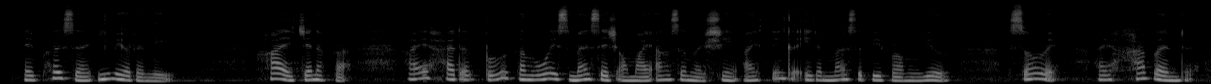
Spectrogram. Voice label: a broken voice message; humor

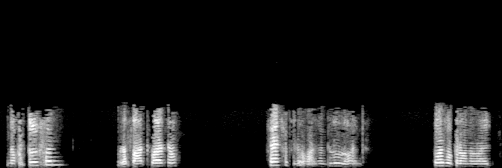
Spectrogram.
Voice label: metro announcement

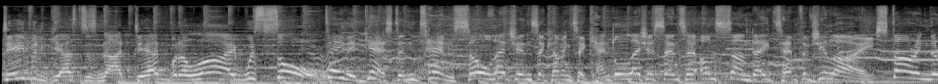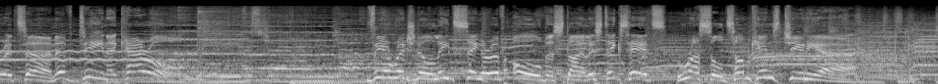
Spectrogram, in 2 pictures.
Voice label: radio ad

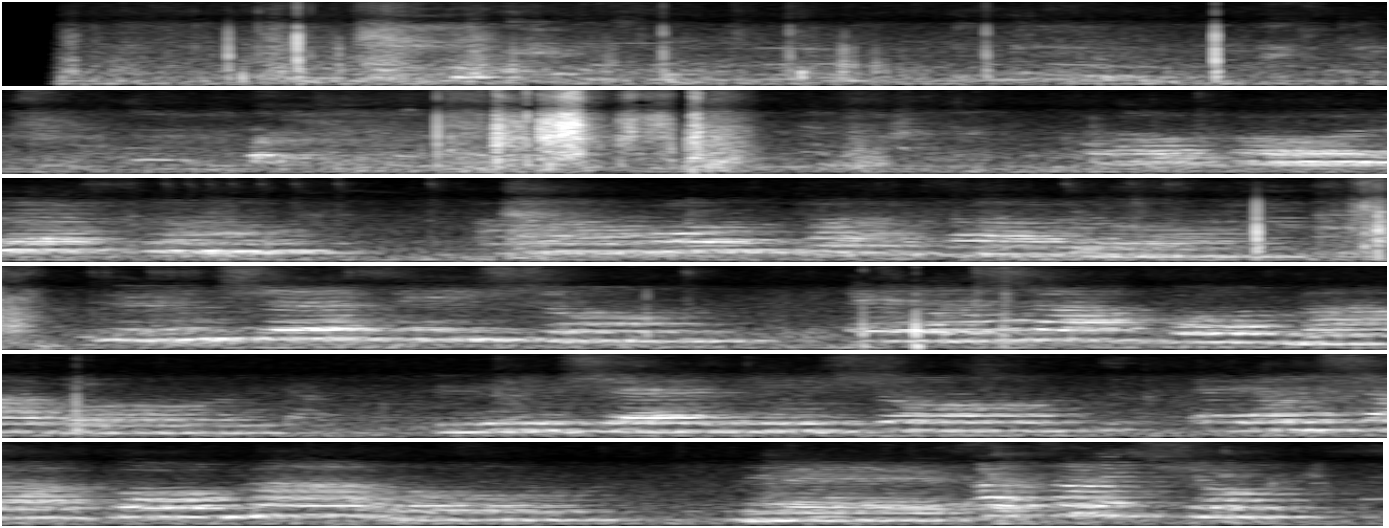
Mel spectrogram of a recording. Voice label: french pronunciation

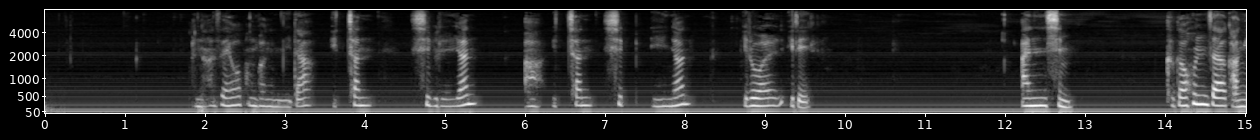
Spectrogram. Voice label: Korean dictionary sample sentences

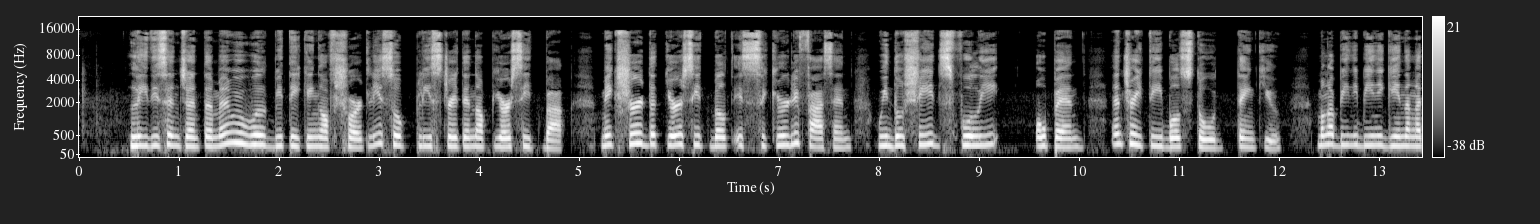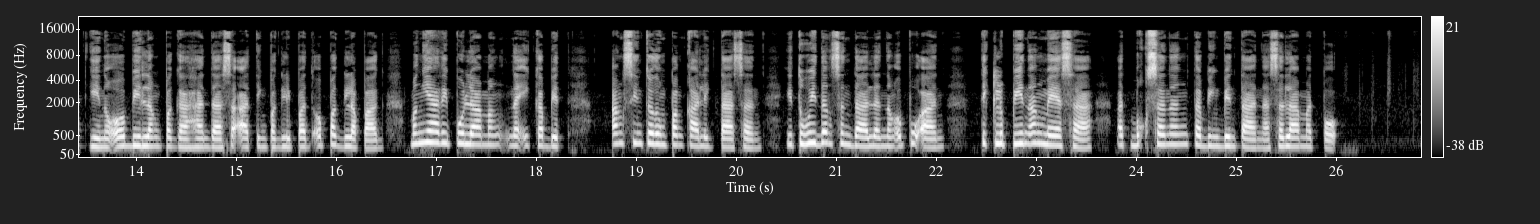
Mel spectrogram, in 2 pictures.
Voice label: airplane announcements

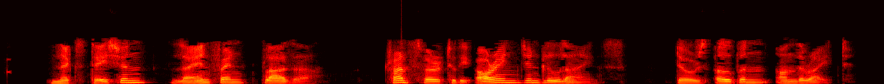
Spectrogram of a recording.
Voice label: metro announcement; someone needs coffee

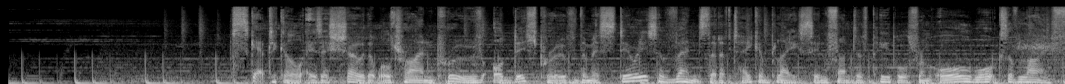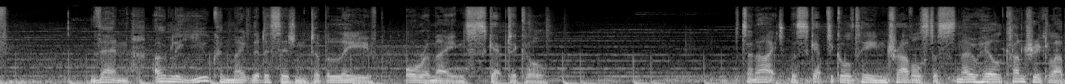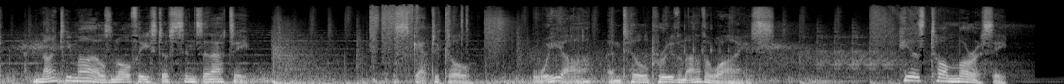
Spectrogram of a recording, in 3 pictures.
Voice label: corporate voice over

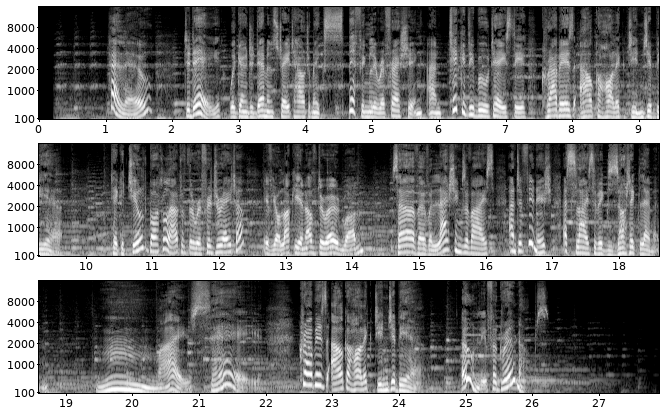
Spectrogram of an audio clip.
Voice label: advert; crabbies

